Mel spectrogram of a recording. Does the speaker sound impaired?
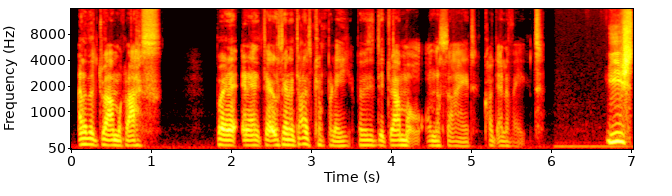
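Yes: Down syndrome.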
